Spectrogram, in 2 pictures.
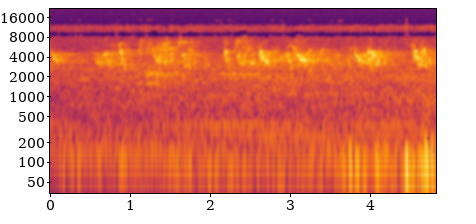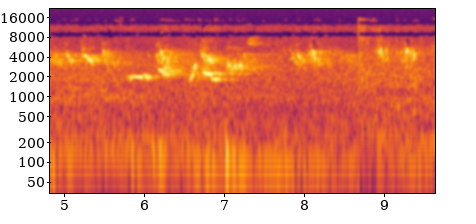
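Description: Small birds chirping and twittering again and again over a low steady rumble, with a thump about halfway through and another a little later.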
